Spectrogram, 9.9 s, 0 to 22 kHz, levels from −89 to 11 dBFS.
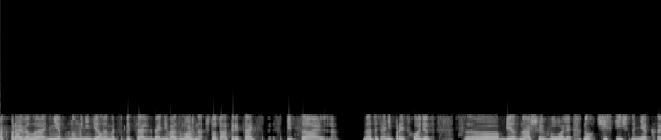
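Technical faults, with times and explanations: No technical faults detected.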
